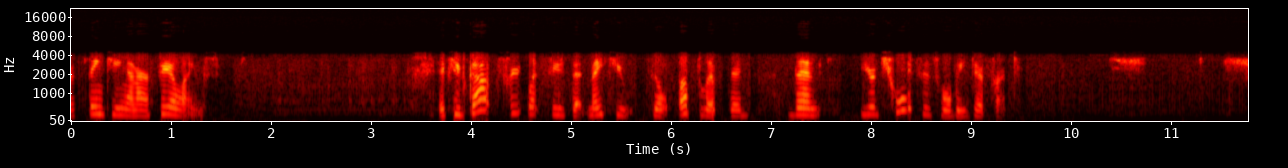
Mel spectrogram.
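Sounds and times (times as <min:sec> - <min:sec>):
speech: 0:00.0 - 0:01.4, 0:03.7 - 0:09.5
quiet hiss: 0:00.0 - 0:11.7
bird calling overhead outdoors in the Keys: 0:10.4 - 0:11.7.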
